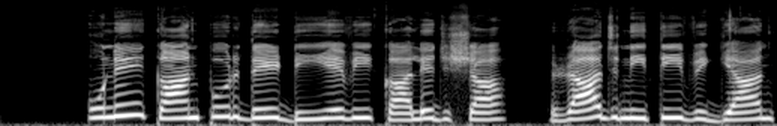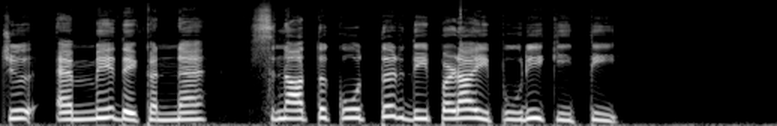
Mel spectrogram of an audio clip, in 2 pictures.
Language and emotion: Dogri, neutral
